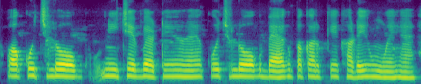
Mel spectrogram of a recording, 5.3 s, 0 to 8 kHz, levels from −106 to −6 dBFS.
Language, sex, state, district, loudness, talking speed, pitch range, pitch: Hindi, female, Uttar Pradesh, Shamli, -17 LUFS, 170 wpm, 180-195 Hz, 185 Hz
